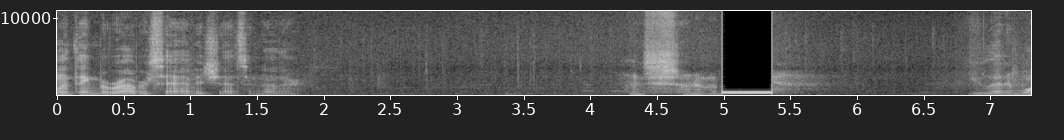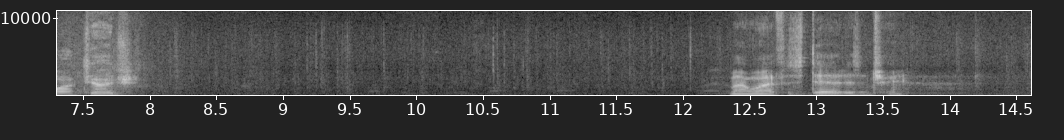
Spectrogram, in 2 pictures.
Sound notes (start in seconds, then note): 9.6 thunder rumbles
